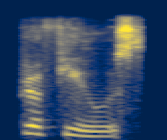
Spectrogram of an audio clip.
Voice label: "profuse", Indian; Dictionary

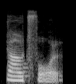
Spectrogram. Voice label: "outfall", Indian

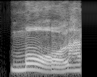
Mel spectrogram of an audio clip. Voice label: "MOH", Indian

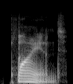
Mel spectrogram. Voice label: "pliant", American

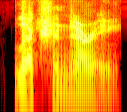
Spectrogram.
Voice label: "lectionary", American

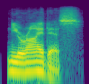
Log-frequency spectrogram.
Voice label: "neuritis", American

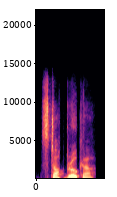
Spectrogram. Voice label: "stockbroker", Indian

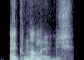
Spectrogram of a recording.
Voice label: "Acknowledge", British

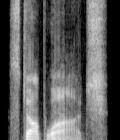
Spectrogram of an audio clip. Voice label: "stopwatch", British

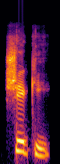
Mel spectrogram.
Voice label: "shaky", Indian

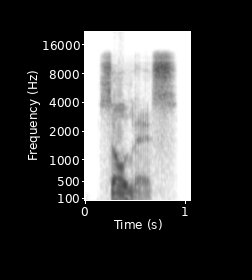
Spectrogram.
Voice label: "soulless", British

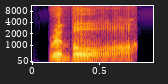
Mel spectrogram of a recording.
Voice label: "rebore", British

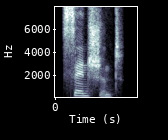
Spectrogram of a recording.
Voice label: "sentient", Indian

